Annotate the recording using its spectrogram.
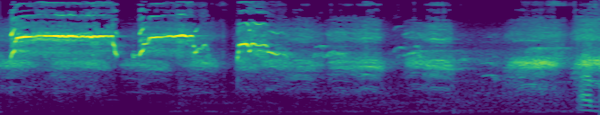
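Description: Black kite calling with high, thin whistles: two long held whistles that each drop at the end, then shorter falling ones. Crows caw in the background, louder near the end.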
